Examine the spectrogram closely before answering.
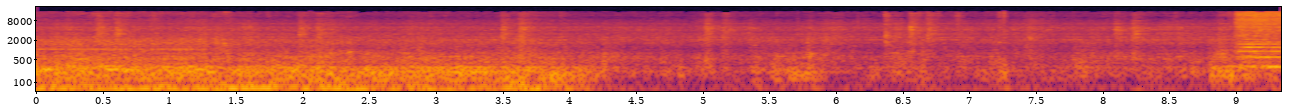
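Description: Diesel railcar running along the track: the engine drones loudly under power, then about four seconds in it drops back as the railcar coasts, leaving a quieter rumble with wheel clicks over the rail joints. A brief tone and a rise in level come just at the end.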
